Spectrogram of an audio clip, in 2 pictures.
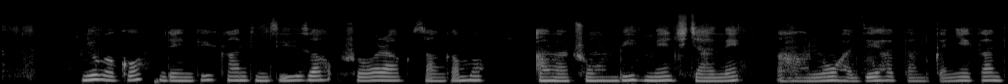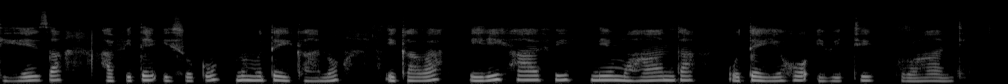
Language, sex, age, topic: Kinyarwanda, female, 25-35, finance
